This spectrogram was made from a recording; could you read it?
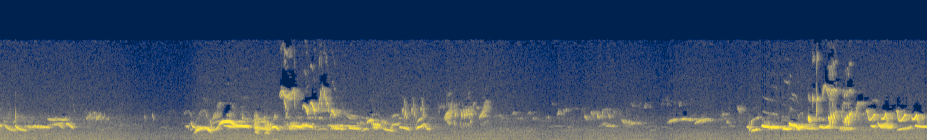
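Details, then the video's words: Common blackbird in lively, full song: bursts of rich warbled notes mixed with squeaky high twitters, broken by pauses of a second or more. Faint background hiss. "suara merdu common black bird"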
